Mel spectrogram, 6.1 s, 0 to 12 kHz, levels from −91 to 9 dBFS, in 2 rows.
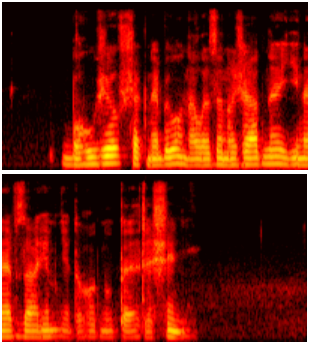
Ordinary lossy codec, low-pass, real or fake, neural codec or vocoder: Opus, 32 kbps; 9.9 kHz; fake; vocoder, 22.05 kHz, 80 mel bands, Vocos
